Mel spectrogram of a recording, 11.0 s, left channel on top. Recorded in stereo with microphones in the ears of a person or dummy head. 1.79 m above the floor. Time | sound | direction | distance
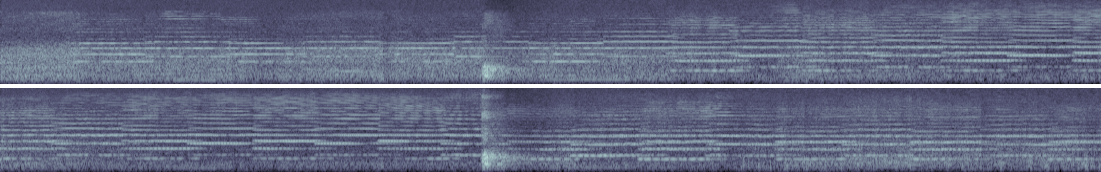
4.8 | a whoosh | 60° right (ahead or behind) | 4.5 m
